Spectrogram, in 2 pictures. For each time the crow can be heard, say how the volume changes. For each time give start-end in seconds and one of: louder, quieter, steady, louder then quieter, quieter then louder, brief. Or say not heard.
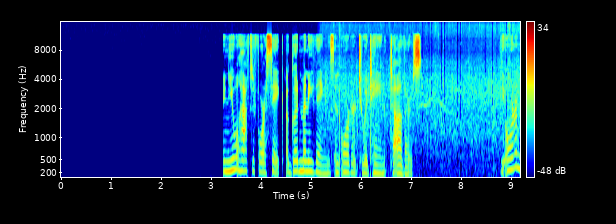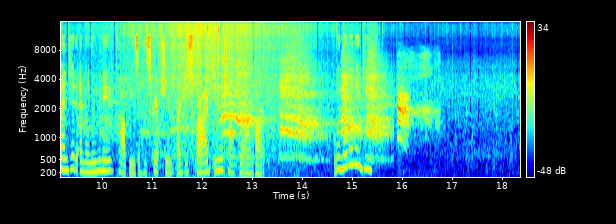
9.4-16.8 louder.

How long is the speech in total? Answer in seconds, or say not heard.
10 s.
